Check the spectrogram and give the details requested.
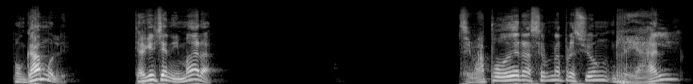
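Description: Emphatic Nicaraguan male commentator. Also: mid-range voice. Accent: Nicaraguan Spanish. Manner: emphatic, repeats phrases, rhetorical questions. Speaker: political commentator and show host. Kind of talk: live political commentary. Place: small indoor studio at a desk. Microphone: desk studio microphone.

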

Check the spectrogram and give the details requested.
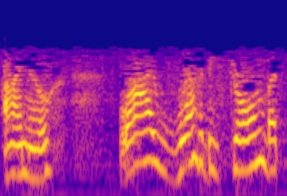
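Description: Actress as a fragile young star, tinny radio. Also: female voice, mid-range voice, measured pace, close to an everyday voice. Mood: despairing. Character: grieving, earnest young film star, emotionally fragile. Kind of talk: 1940s radio acting. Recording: tinny, hissy old radio recording.

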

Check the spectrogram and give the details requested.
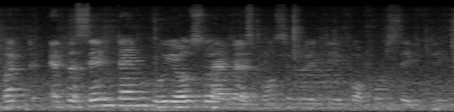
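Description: A man's voice: fairly high pitch, animated, moderate pace. A middle-aged man with a Bangladeshi English accent, a health official giving unscripted panel remarks at a podium, hesitant, with many fillers and restarts. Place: conference room with a seated audience. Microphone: podium microphone. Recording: echoey room, voice from a distance, clear background noise.

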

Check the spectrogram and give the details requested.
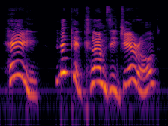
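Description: A woman reading a storybook as outspoken, excitable jungle animals, in an exclamatory way. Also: very high voice, slow pace, voice pushed up, exaggerated voice. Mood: mocking.

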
